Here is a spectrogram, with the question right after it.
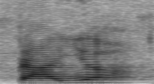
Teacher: ह जो है वो बहुत बड़ा, उसको हम पॉज देके या फिर मतलब बहुत ज़्यादा ट्रेस देके नहीं बोलते हैं, बट प्रायः जब बोलते हैं तो पीछे य के बाद ही आपका ह का साउंड जो है वो आ जाता है। तो यहाँ पे जो है वो प्रायः के बाद जो है वो आपका विसर्ग आ जाएगा।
